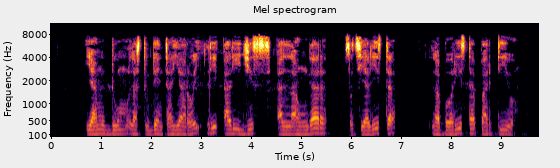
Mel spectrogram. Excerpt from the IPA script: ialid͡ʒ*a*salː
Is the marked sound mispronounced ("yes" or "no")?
yes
